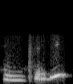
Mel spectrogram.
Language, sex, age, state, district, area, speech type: Malayalam, female, 30-45, Kerala, Alappuzha, rural, conversation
